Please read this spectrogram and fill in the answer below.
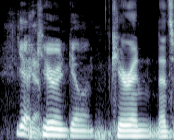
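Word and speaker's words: Kieran Gillen: Gillan I hope I'm saying that right yeah Kieran Gillan Kieran that's how you say it yeah like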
